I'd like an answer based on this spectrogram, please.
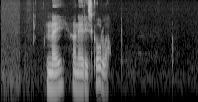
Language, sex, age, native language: Icelandic, male, 20-29, Icelandic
